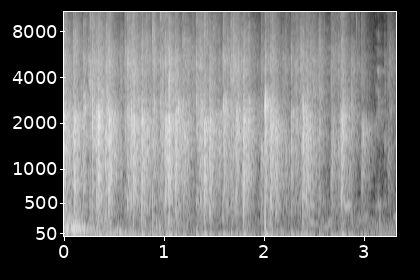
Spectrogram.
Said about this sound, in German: Ja, äh, ja einen Applaus, wirklich.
